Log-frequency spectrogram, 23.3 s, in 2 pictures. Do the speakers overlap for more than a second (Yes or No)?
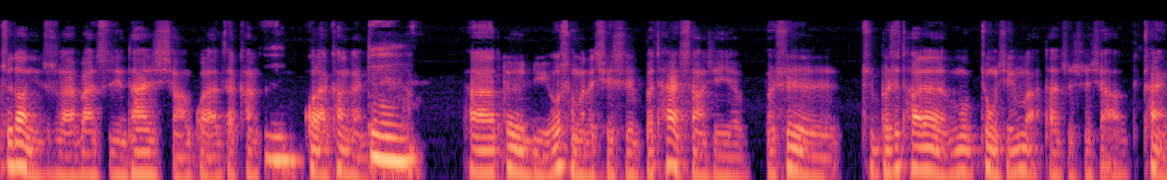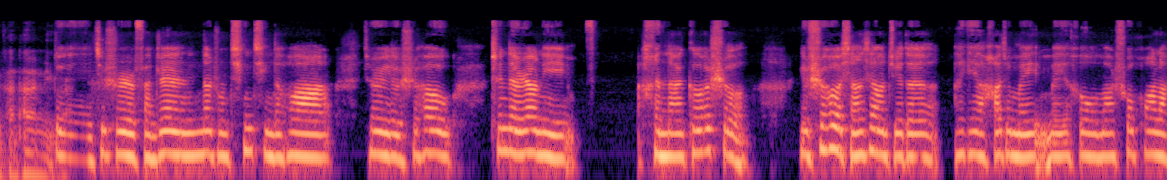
No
